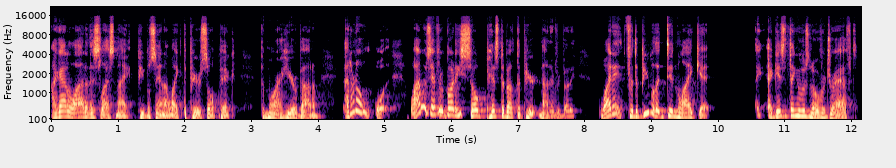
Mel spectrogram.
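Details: Adult male host about five to five and a half weeks after vocal cord surgery, voice improving daily but likely unchanged from yesterday after heavy voice use and no sleep; dysphonia after vocal cord surgery.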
